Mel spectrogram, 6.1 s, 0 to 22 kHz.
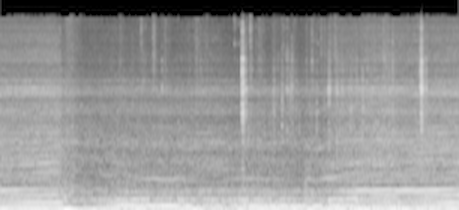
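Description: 1990 Nissan 240SX engine pulling hard during an autocross run, heard from inside the cabin; the engine note drops briefly about a second in, as on a lift or gear change, then climbs again and holds under throttle. Two sharp ticks are heard in the second half.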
